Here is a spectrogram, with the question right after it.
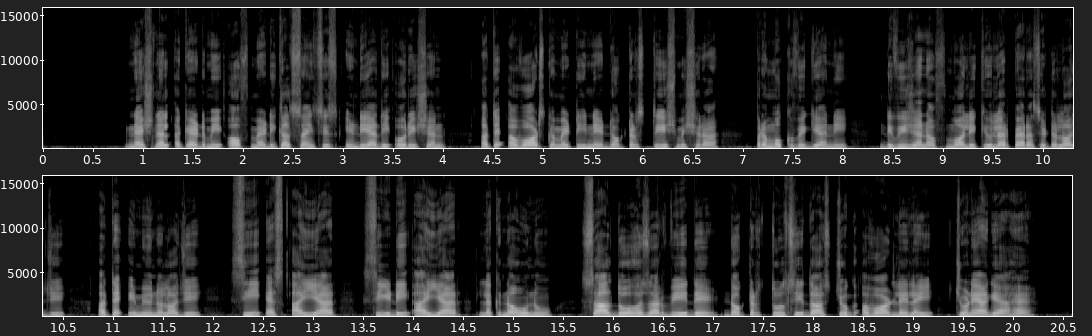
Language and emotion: Punjabi, neutral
